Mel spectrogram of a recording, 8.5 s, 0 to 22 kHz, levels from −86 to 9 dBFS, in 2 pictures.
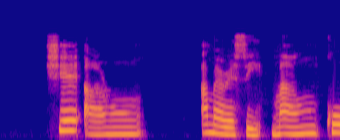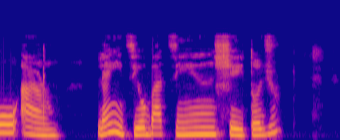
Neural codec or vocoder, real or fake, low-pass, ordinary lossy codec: none; real; none; none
